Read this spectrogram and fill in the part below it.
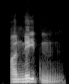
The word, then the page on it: uneaten: American English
